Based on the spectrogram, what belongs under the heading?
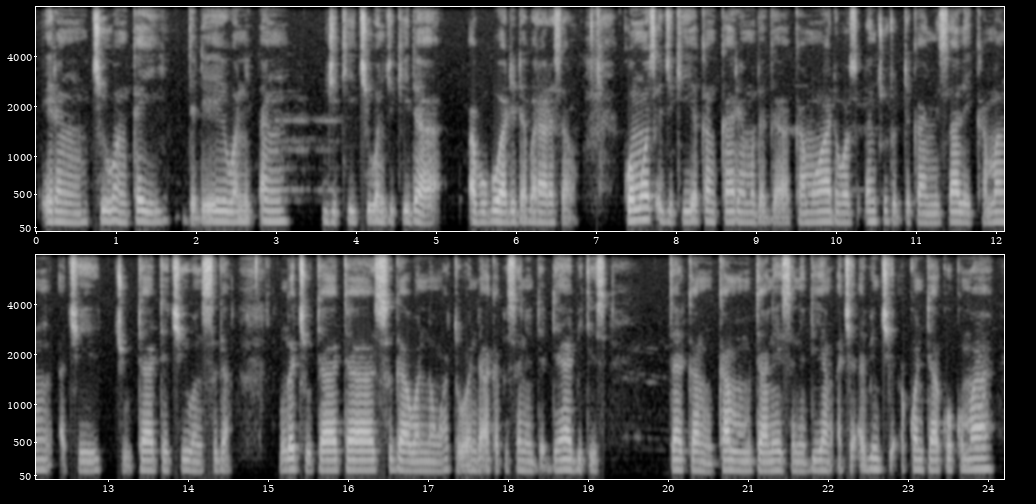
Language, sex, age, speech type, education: Hausa, male, 15-29, spontaneous, secondary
